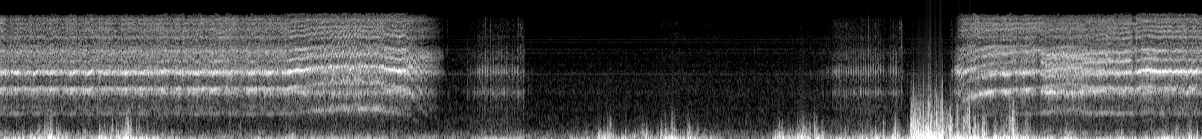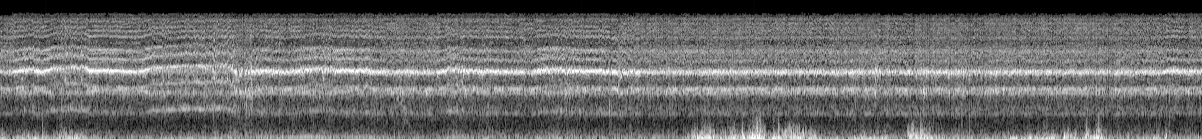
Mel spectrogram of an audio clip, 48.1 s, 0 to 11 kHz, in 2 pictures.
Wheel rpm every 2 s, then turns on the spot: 160, 160, 160, 150, 20, 0, 0, 0, 30, 60, 160, 160, 160, 160, 160, 160, 160, 160, 160, 160, 160, 160, 160, 160.
8-10 16-18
